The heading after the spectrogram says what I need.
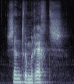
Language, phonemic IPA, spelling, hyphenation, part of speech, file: Dutch, /ˌsɛn.trʏmˈrɛxts/, centrumrechts, cen‧trum‧rechts, adjective, Nl-centrumrechts.ogg
- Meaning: center-right (US), centre-right (UK)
